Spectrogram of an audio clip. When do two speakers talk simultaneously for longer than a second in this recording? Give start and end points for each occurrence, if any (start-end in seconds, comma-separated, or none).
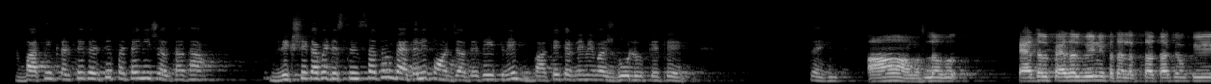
none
